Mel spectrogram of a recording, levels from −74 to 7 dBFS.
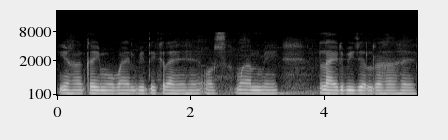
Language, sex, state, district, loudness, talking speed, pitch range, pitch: Hindi, female, Bihar, West Champaran, -18 LUFS, 165 wpm, 145-150 Hz, 145 Hz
